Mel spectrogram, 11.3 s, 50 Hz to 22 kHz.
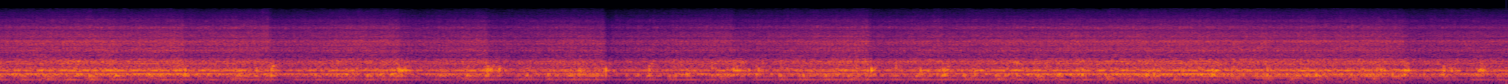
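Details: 1986 Johnson J4BRHCDE 4 hp Seahorse outboard, stored for years, previously overheating, test-run in water after water-passage cleaning and pump check: steady even buzz, no misses, knocks or surging; about 5 minutes running, a little hot; small known carburetor leak; runs well.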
